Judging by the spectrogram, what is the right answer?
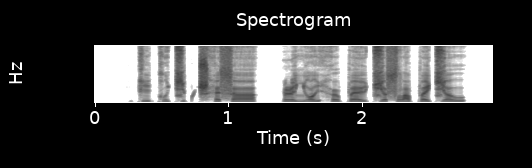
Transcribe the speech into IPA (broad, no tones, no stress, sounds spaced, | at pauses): k i k ɔ̤ t͡ɕ ɛ̤ p ʈ͡ʂʰ ɛ s ɐ | ɭ ɐ ʎ ɔ i̯ h ə˞ p ɛ y̯ t͡ɕ ə˞ s lˠ ɐ p ɛ t͡ɕ ɐ u̯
